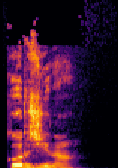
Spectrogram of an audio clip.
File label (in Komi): "кӧрзина" Komi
